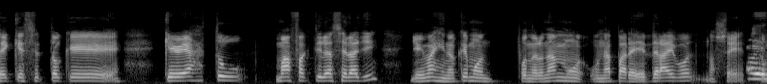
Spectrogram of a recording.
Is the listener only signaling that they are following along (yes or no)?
no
